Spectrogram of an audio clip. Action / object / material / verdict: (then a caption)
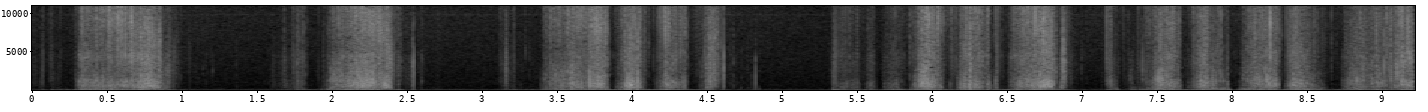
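scrape / knit fabric over a microphone scratched with cotton swabs / knit fabric / none. A flat black knit fabric sheet laid over microphones is scratched at the mic positions with the cotton tips of two cotton swabs. The result is a run of dry, rustling scrapes in short bursts with brief pauses between them, heavy in the low end and without sharp ringing.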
